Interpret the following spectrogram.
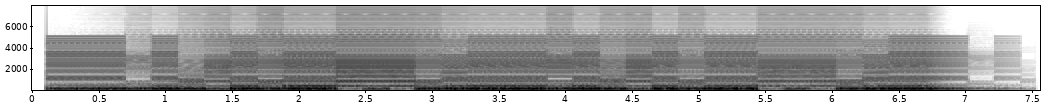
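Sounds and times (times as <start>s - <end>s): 
atmosphere: 0.1s - 7.5s.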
